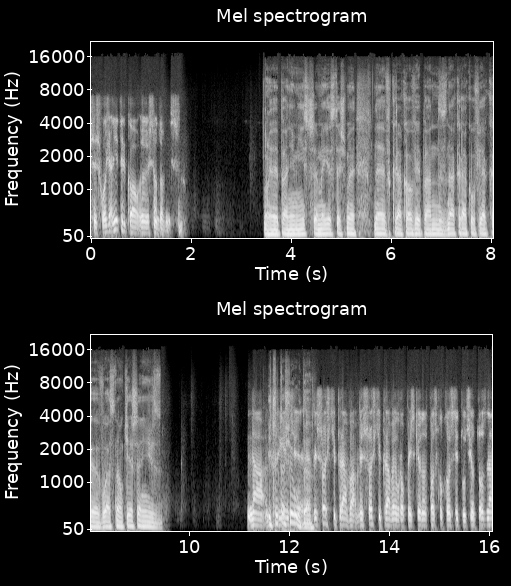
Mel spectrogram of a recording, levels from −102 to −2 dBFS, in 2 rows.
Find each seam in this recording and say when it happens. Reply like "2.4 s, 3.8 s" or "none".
9.5 s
